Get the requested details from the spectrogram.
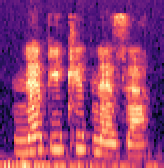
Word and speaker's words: Nebuchadnezzar: Nebuchadnezzar. Nebuchadnezzar. – Nebuchadnezzar. – Oh no, spelling it isn't going to help, but hang on. I'm just going to see how Google tells us to pronounce this. Nebuchadnezzar.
